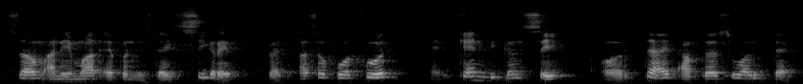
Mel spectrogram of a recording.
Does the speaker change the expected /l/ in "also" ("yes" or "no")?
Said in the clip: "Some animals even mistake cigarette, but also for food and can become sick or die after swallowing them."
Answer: yes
